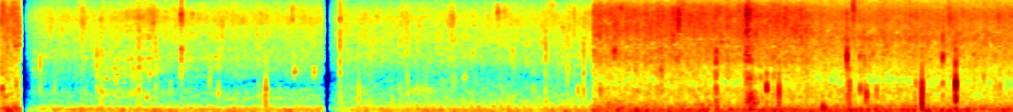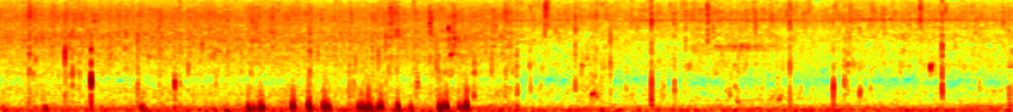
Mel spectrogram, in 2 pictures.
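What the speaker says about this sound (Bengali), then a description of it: "প্রচণ্ড বৃষ্টির মাঝে" Heavy rain pours down on Monpura island in Bhola, Bangladesh, a dense, steady hiss close by that swells louder partway through and keeps drumming without pause; no voices are heard.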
